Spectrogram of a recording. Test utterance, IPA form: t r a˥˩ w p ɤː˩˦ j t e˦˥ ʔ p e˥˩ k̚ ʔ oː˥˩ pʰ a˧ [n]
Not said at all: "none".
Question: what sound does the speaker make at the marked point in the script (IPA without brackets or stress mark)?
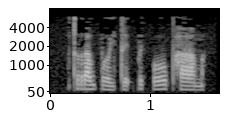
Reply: m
